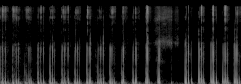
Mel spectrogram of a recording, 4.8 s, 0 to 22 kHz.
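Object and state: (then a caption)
Cork lid. A small, solid, round cork lid held close to the mic is tapped and scratched with long nails. About 22 dull, bassy taps come in a quick, uneven rhythm, each a short low thud that dies away almost at once. A softer scratchy stretch breaks the pattern briefly near the three-second mark.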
